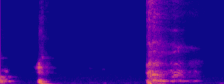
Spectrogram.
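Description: A man laughing briefly: a short breathy burst just under half a second in, then a longer breathy laugh about a second and a half in.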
